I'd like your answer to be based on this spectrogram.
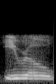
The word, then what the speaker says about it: Eero: I am considering getting an EERO, I guess it's pronounced Eero, Wi-Fi system.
